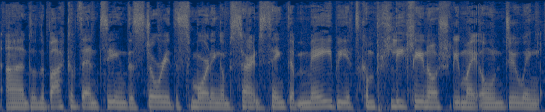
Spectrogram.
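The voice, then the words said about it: Congested, hoarse voice. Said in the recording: “As you can probably hear, my voice is a bit of a cold coming on.”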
